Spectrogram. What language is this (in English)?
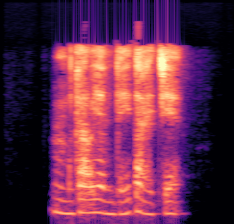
Cantonese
